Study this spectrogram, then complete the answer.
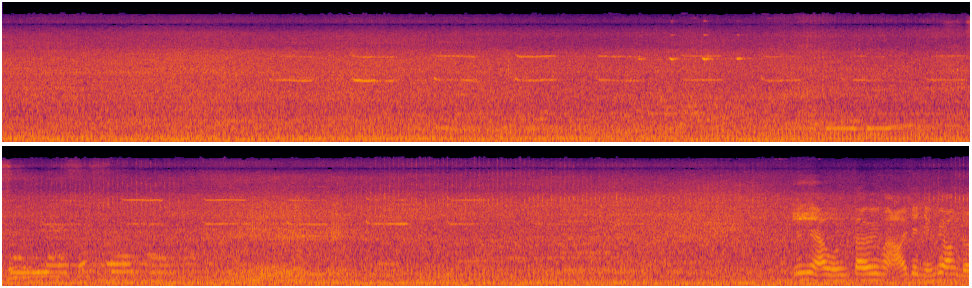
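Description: Motorbike engines rumble steadily in busy street traffic close by.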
